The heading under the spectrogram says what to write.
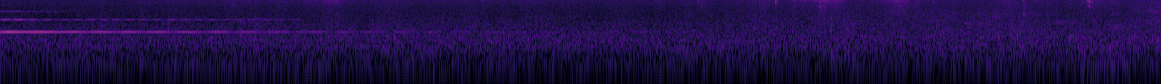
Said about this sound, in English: It's nice when the rain comes in just at the right time.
